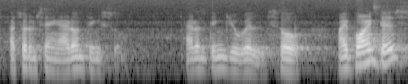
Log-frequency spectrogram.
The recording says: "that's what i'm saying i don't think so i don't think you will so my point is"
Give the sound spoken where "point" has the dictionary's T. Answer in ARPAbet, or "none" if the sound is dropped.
T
